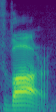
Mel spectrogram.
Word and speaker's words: war: right um v a German word of has been uh the past tense of uh is basically that is var so w a r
